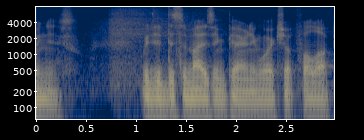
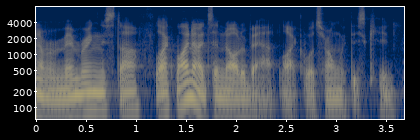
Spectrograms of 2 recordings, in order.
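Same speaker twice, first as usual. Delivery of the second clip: usual speaking voice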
